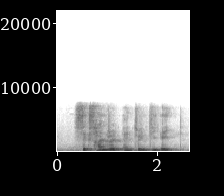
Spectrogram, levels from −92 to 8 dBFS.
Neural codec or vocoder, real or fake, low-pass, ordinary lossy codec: none; real; 7.2 kHz; Opus, 24 kbps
